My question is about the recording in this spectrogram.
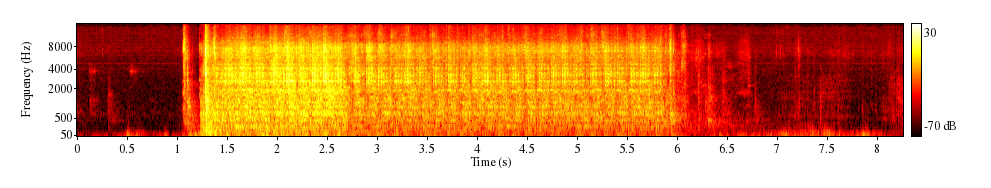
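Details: Long-neglected Farmall 806 tractor, fuel reaches the pump but blockage or air leak suspected, leaky fuel line: steady rapid starter churn for about five seconds, turning over but never firing, then silence; crank no start, cause not confirmed.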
